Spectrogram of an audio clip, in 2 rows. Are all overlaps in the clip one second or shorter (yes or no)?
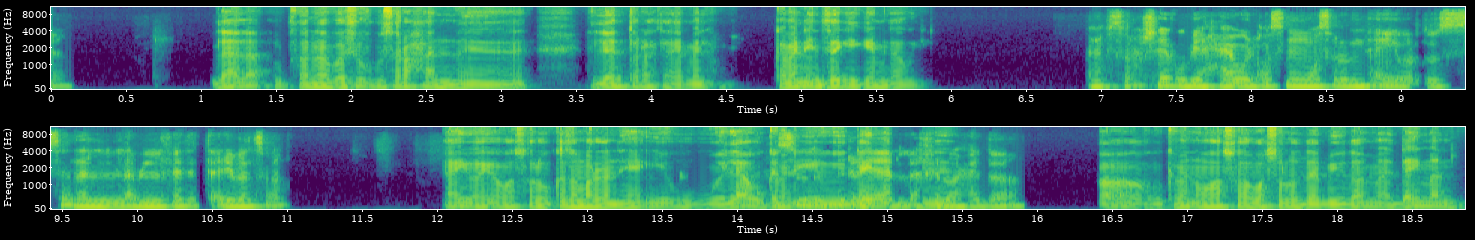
no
